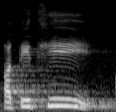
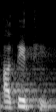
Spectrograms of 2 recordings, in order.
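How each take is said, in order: First: अतिथि with a slow, long-held "theee" at the end; long final vowel. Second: अतिथि said quickly with a short final "thi"; short final vowel. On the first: Teacher showing the wrong reading, long final vowel. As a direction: drag out the last vowel of अतिथि. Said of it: "अतिथि गलत होगा". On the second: Teacher giving the correct reading, short final vowel. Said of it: "क्या होना चाहिए". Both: Shown as a demonstration.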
